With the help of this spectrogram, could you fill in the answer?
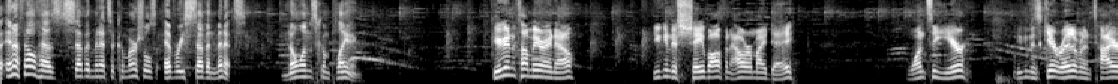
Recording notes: live from ABQ AXE!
